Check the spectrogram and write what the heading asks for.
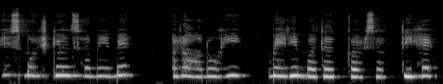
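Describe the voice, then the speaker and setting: A grieving young widowed crow from a cartoon, tearful and pleading, her voice climbing very high as she cries out, as a woman puts her on. She sounds meek and heartbroken. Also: little pitch movement, slow pace, warm tone. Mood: wailing.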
